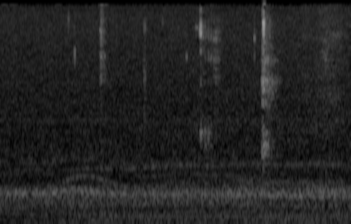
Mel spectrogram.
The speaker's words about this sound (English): I just wanted to capture your chewing. I did, though. That was the right timing. Wanted the silence in my chewing.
